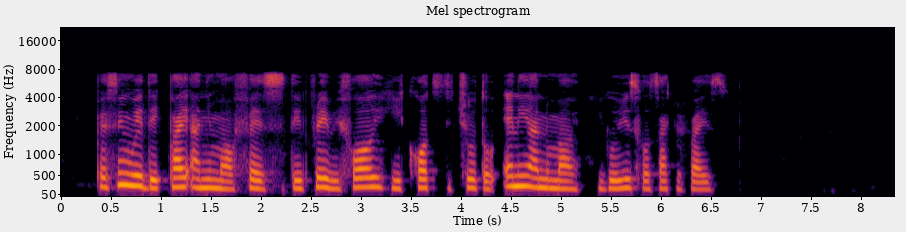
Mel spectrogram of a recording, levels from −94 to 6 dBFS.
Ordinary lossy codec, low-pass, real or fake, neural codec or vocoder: none; 7.2 kHz; real; none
